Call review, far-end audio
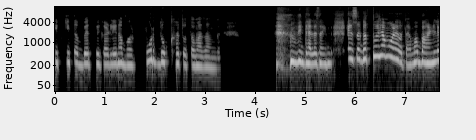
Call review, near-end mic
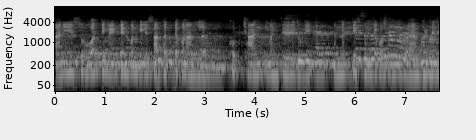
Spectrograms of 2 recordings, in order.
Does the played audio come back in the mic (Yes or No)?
Yes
